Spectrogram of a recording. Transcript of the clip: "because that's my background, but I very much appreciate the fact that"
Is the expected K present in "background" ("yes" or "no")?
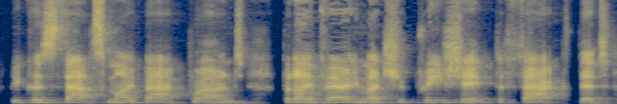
yes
